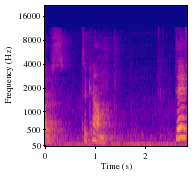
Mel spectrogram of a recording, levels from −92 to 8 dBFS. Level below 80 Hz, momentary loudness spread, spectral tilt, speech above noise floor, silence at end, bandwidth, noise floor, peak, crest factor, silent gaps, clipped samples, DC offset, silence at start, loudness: -50 dBFS; 25 LU; -6 dB/octave; 23 dB; 0 s; 11.5 kHz; -45 dBFS; -2 dBFS; 22 dB; none; under 0.1%; under 0.1%; 0 s; -25 LUFS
